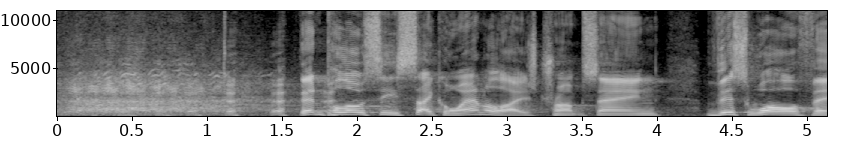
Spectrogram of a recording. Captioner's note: laughter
